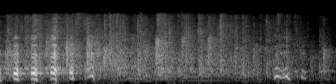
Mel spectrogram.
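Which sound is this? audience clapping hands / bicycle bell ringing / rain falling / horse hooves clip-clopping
audience clapping hands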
